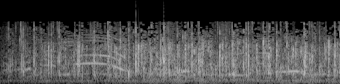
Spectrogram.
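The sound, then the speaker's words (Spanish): Applause from an evangelical church audience during a sermon: dense, steady clapping that fills the whole clip at an even, fairly loud level. “Dele aplauso al Eterno.”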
